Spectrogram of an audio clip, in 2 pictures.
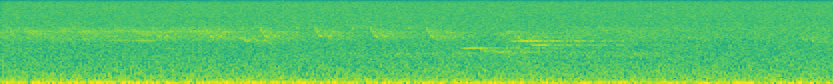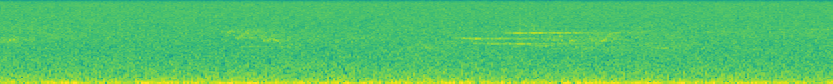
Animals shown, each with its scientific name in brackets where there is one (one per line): Wood Thrush (Hylocichla mustelina)
Red-eyed Vireo (Vireo olivaceus)
Ovenbird (Seiurus aurocapilla)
